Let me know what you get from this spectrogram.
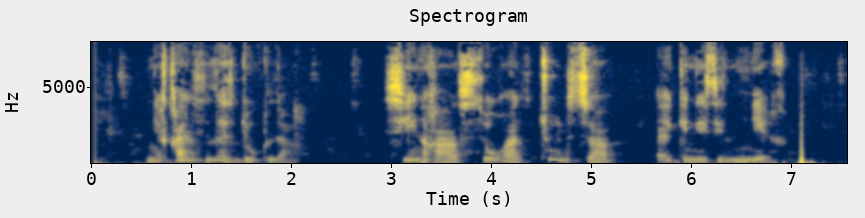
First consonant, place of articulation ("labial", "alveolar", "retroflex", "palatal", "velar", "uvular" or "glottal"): alveolar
